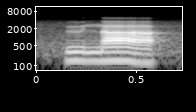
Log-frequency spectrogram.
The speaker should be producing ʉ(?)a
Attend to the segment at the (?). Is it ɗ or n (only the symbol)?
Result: n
